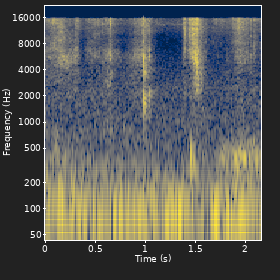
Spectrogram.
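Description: Near silence with faint, brief rustles and a light tick of a paper pattern piece and fabric being handled and smoothed by hand, the tick about a second in.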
